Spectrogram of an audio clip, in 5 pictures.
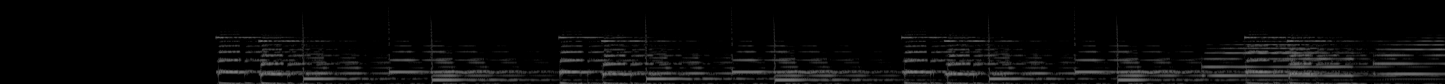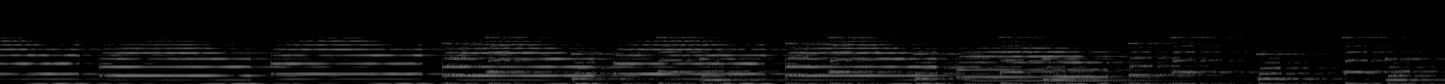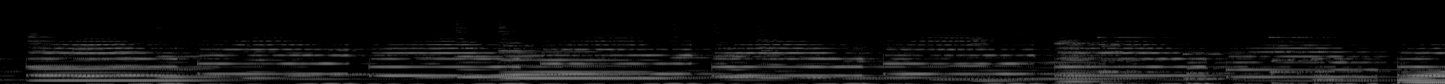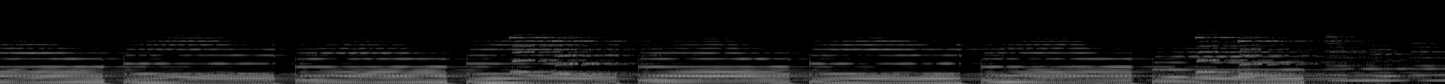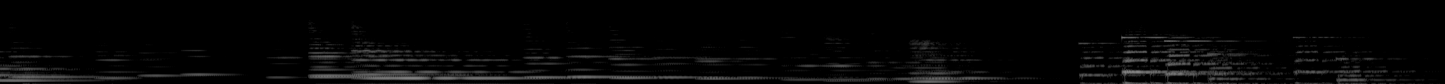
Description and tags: The last performance at the circus ended hours ago, all the performers are fast asleep resting up for the following days schedule...well except for one particular clown.
I created this with my Yamaha keyboard and a roland vs840 digital studio workstation back in the 90's.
